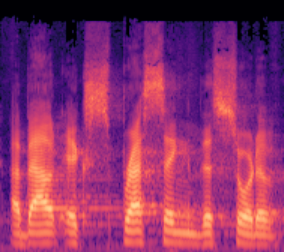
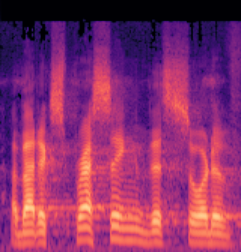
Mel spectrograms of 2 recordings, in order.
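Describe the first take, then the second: No difference in how they are said.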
